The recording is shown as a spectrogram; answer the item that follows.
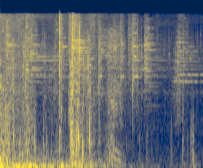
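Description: Fight sound effects from a sword-and-kung-fu scene: a heavy hit dies away at the start, then a few quick strikes and swishes, growing quieter after about a second.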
